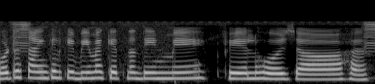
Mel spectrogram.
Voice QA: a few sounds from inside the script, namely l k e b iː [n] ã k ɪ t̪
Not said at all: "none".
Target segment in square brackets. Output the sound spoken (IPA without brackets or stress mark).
m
